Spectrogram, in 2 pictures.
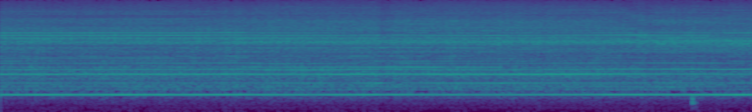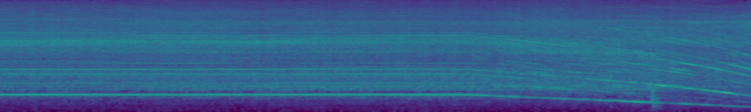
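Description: A spindle motor whines steadily at high speed, then slowly winds down.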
